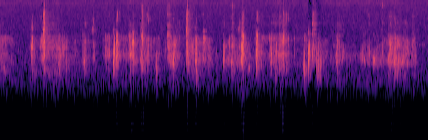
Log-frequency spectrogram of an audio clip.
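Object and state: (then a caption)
Plastic computer keyboard. Both hands' fingertips type rapidly on a full-size black plastic membrane computer keyboard with red keys and a hollow plastic housing, resting on a wooden desk. Quick, dry, bright clicks and taps tumble out in an uneven stream. Each stops almost at once with no low thump beneath.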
